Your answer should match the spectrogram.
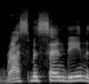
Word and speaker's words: Rasmus Sandin: Rasmus Sandin, is that the defenseman? – Yep, you got it.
